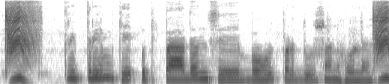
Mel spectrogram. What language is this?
Bhojpuri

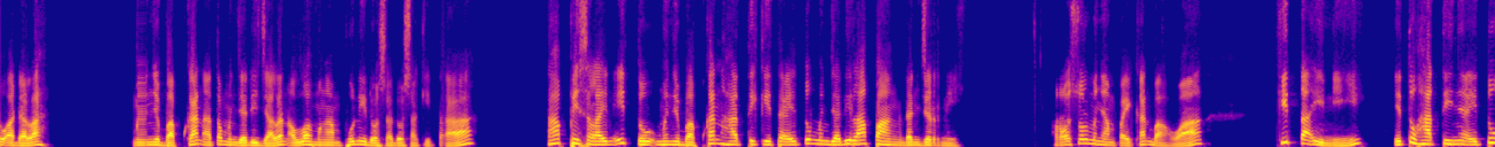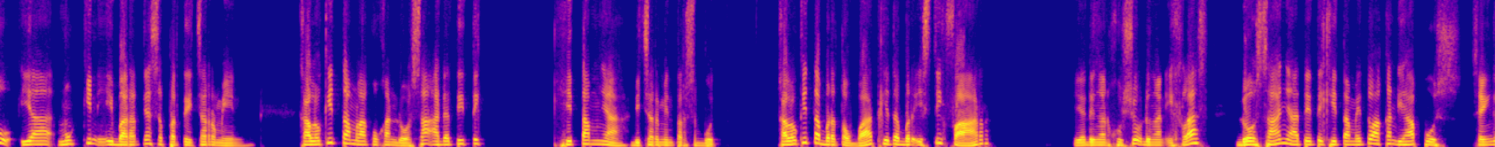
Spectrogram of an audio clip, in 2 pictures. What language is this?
Indonesian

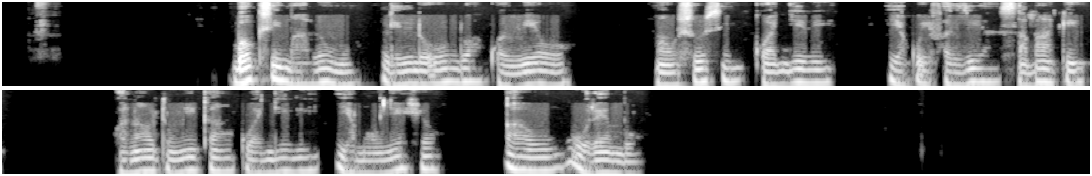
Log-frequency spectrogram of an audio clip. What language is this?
Swahili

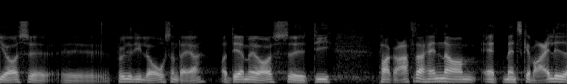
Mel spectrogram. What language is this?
Danish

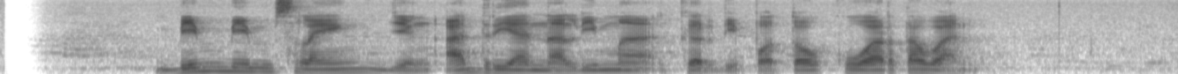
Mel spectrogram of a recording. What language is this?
Sundanese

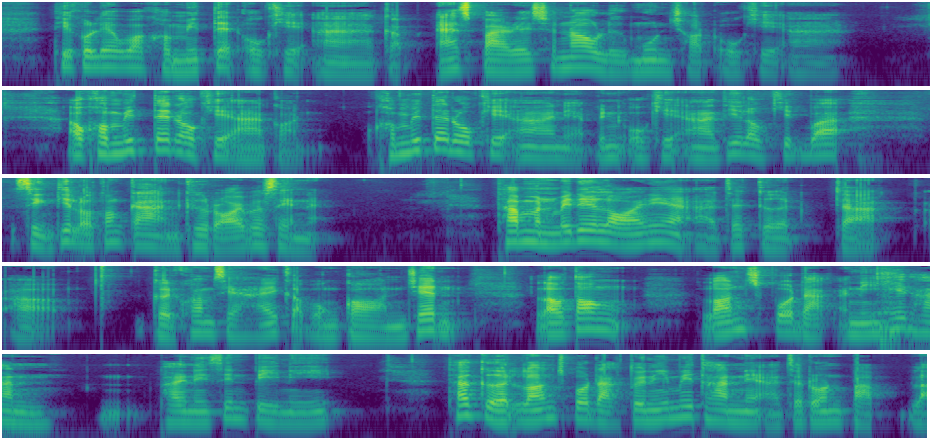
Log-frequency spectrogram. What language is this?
Thai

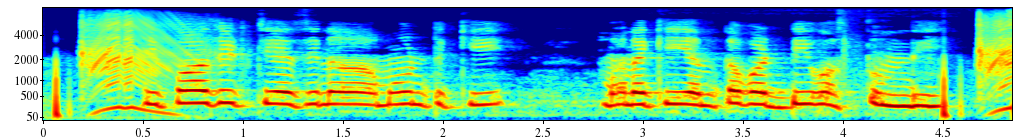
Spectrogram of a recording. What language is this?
Telugu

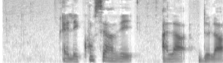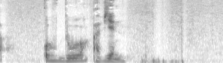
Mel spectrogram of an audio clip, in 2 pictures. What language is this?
French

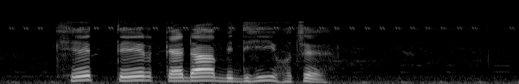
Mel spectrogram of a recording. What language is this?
Magahi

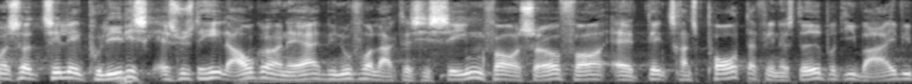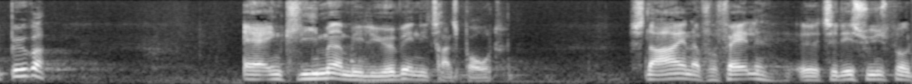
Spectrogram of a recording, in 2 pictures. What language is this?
Danish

